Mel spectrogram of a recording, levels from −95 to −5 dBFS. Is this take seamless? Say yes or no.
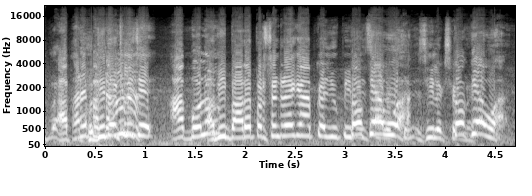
yes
